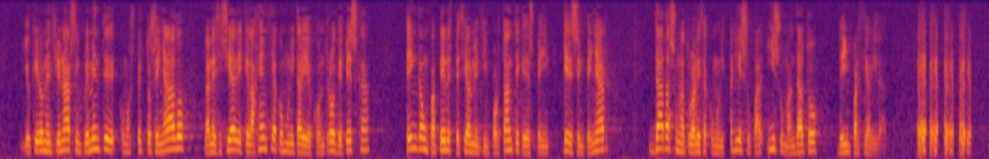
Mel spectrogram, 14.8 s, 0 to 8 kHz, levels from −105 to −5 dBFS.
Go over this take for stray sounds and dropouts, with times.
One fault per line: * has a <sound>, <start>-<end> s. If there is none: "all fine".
* has a dropout, 10.9-11.0 s
* has a laugh, 13.8-14.6 s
